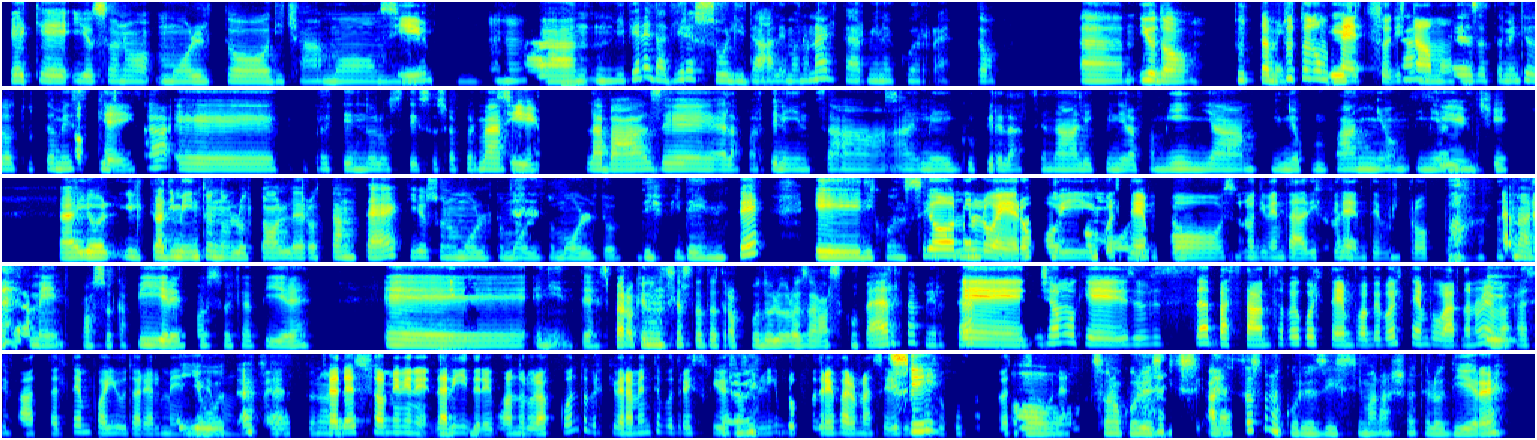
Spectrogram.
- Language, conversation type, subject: Italian, unstructured, Come si può perdonare un tradimento in una relazione?
- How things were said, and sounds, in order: static; "Perché" said as "peché"; tapping; distorted speech; drawn out: "e"; "cioè" said as "ceh"; other background noise; chuckle; chuckle; drawn out: "E"; "Cioè" said as "ceh"; laughing while speaking: "Veramen"; chuckle; laughing while speaking: "dire"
